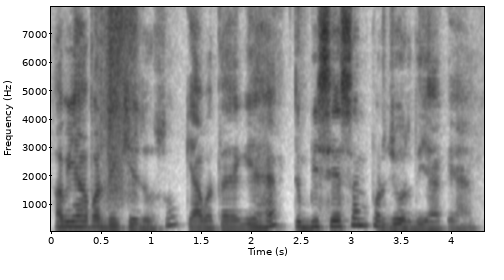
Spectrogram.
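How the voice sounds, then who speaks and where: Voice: mid-range voice, normal speed, vocal fry, mellow, a little hiss or hum. A language teacher in a video lesson who reads each example sentence aloud, then translates and explains it, often addressing viewers as friends.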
